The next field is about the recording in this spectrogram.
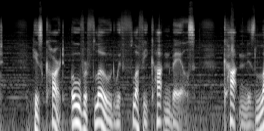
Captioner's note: Voice shifts - cocky Kofi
